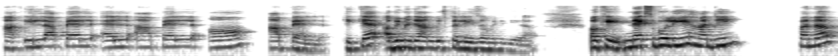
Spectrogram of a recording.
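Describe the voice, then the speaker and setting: A man's voice: sits high, unhurried, sharp tone, reverberant. A man with an Indian accent teaching French to students, patiently repeating words and checking that they follow. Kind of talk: online French lesson.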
